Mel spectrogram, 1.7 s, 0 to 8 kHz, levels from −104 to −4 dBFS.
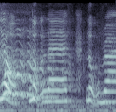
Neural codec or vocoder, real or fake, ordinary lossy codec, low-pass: none; real; none; 7.2 kHz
